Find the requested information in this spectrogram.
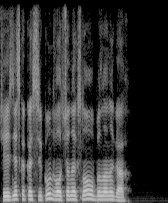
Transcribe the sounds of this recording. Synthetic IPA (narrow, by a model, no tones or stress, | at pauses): t͡ɕɪɾʲɪzʲnʲe̞skəlʲkəsʲɪkunt̪vɐlˠt͡ɕonːɨxsnˠovəbɨlˠnənɐɡax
